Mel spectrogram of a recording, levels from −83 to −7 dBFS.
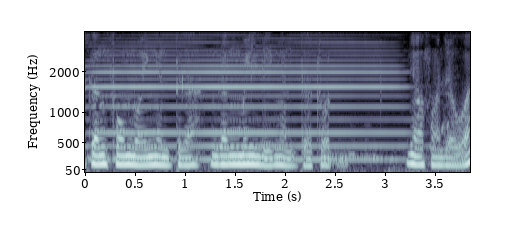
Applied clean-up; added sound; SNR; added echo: none; Bowed string instrument; 8 dB; none.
